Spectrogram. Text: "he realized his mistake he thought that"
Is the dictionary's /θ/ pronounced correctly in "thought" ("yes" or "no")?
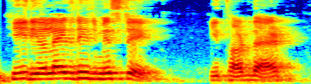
no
